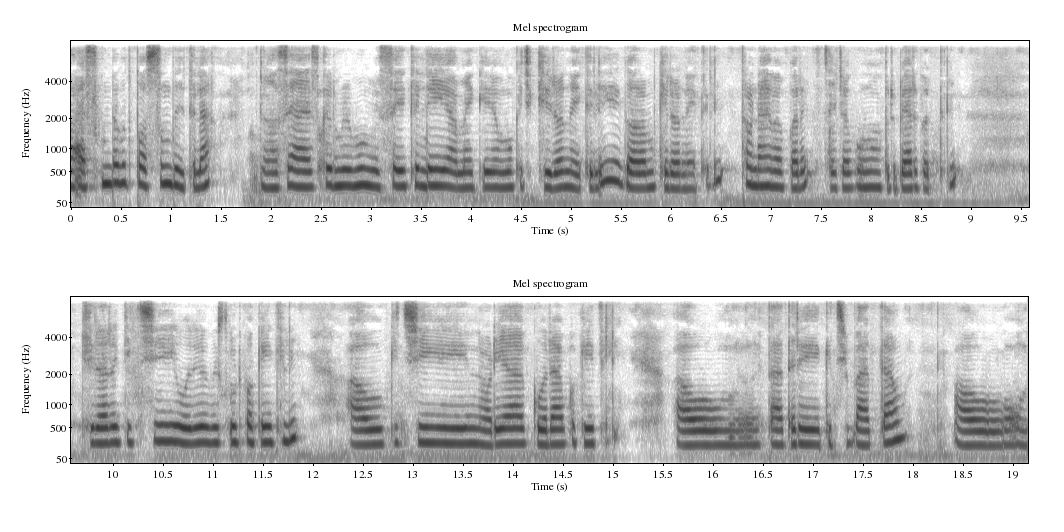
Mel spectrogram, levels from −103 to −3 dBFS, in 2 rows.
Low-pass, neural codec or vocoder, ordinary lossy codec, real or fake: 7.2 kHz; codec, 16 kHz, 2 kbps, FunCodec, trained on LibriTTS, 25 frames a second; none; fake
